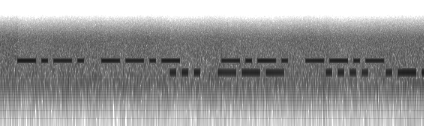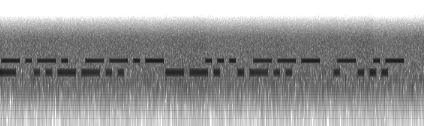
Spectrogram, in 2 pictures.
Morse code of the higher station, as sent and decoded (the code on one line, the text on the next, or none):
-.-. --.- / -.-. --.- / -.-. --.- / ... --- - .-
CQ CQ CQ SOTA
